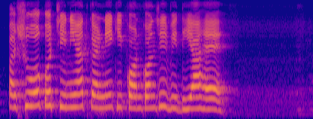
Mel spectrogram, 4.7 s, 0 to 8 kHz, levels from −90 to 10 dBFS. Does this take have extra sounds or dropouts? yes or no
no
